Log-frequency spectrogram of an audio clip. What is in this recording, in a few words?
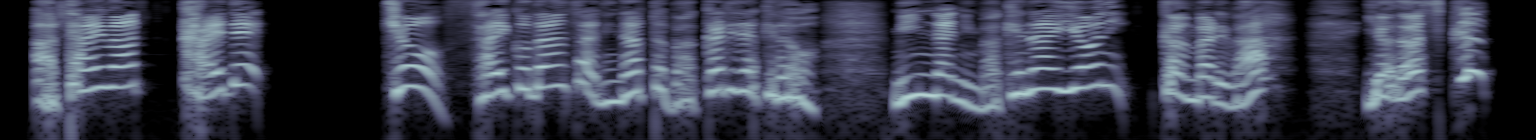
female voice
